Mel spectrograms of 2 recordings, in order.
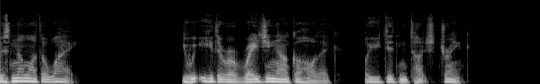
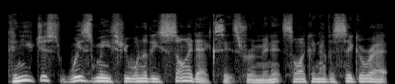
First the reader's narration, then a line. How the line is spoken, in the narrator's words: he'd said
